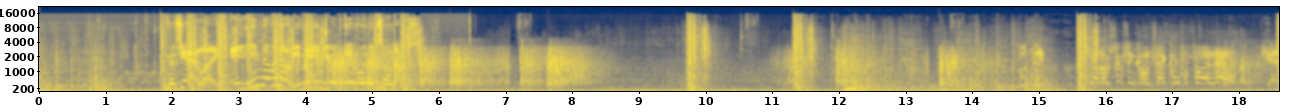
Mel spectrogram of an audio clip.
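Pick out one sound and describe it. Heavy cannon shells explode with loud booms.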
